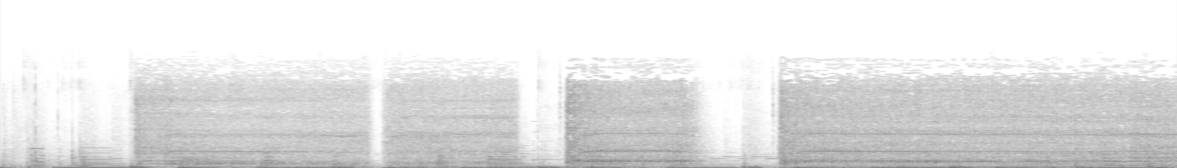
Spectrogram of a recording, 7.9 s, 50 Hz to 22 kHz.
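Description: Black+Decker 18 V cordless jigsaw sawing through a wooden board, with background music playing over it. The saw noise starts about a second in and drops out briefly a few times.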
